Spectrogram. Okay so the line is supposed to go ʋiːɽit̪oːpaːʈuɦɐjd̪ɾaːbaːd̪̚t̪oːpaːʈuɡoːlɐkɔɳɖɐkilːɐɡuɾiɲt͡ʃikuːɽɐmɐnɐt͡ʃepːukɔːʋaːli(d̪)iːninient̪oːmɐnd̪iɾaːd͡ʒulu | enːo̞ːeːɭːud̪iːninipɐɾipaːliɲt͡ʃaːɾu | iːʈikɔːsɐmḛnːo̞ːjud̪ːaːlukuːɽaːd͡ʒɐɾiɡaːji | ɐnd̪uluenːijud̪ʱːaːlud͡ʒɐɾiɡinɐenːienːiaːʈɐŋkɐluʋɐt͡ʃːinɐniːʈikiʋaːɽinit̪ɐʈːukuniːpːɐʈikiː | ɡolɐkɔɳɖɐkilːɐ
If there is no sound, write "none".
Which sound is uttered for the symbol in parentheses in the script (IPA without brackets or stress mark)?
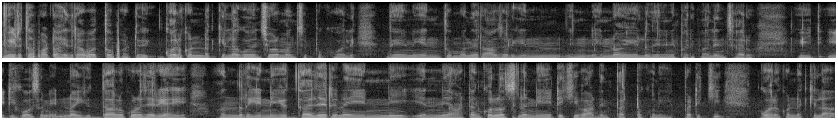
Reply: d̪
